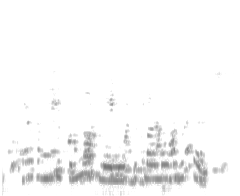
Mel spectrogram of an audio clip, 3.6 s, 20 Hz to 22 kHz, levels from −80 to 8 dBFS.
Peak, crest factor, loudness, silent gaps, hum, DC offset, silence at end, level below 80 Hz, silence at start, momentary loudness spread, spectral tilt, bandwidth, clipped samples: -28 dBFS; 16 dB; -44 LUFS; none; none; under 0.1%; 0.2 s; -86 dBFS; 0.1 s; 11 LU; -2.5 dB/octave; 6.4 kHz; under 0.1%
